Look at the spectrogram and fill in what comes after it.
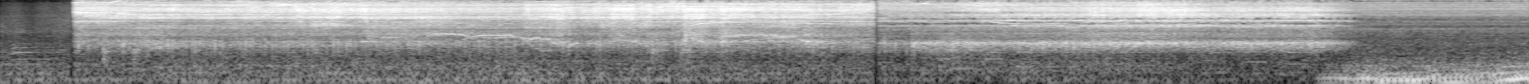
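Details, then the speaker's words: Dental drill repairing an adult patient's teeth without anesthesia, in India; high-pitched whine running nearly continuously, with a brief pause and low suction noise near the end. "just remove it all right next round guys this is the drill right yeah no anesthesia remember that yeah that hurts like hell"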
